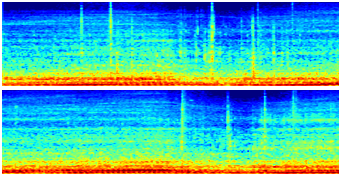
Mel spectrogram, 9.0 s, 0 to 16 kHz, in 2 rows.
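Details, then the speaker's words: 2010 Kenworth T800 with about 1.3–1.4 million on it and a life of heavy work, hauling a 10-wide tilt float with a drill rig; heavy diesel drone with a low growl rising and falling with road speed, transmission growl, likely worn gears. "Yeah, you'll hear a lot of transmission growl coming out of it. The truck's got 1.3 on it, damn near 1.4 million, so near as I can tell, it's done lots of heavy work all its life, so."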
